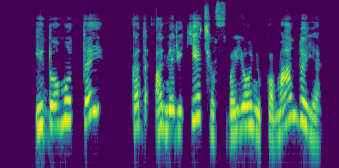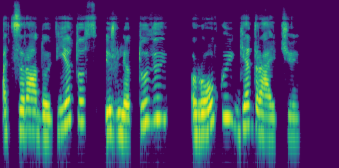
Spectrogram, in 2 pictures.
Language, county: Lithuanian, Tauragė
